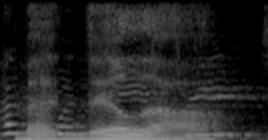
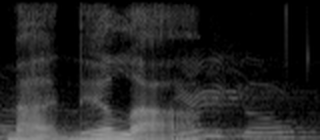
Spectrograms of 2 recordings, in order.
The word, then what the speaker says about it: Manila: Si vous voyez le nom, la lettre A, c'est comme AH, comme Manila. 3, 2, 1, Manila.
